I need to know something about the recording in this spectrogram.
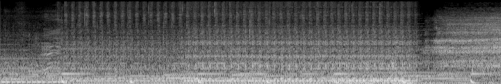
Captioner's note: generator whirring; oxygen tank hissing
